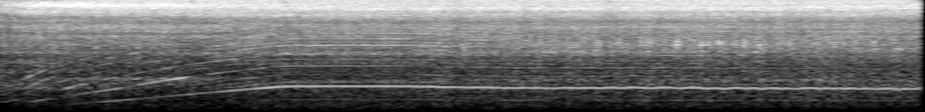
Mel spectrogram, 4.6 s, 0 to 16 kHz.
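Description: EGO 18-inch cordless battery chainsaw spinning up with a rising whine, then holding a steady high whine as its chain cuts through a wooden board, with a hiss of chips and sawdust.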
